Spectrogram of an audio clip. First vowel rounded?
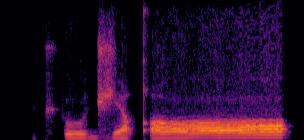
yes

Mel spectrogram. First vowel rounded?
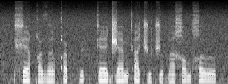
no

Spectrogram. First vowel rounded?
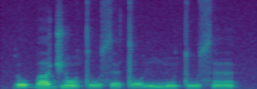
yes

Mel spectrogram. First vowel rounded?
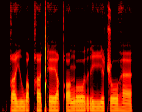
no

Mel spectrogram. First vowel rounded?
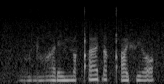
yes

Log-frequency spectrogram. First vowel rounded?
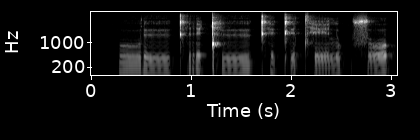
yes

